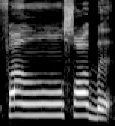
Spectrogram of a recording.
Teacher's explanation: ini merupakan qalqalah kubra, yang mana pantulannya itu harus keras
